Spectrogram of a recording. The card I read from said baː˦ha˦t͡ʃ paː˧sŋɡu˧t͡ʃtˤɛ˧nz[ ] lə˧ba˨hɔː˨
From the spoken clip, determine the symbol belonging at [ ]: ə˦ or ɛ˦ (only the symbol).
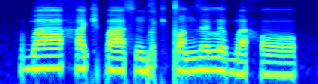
ə˦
